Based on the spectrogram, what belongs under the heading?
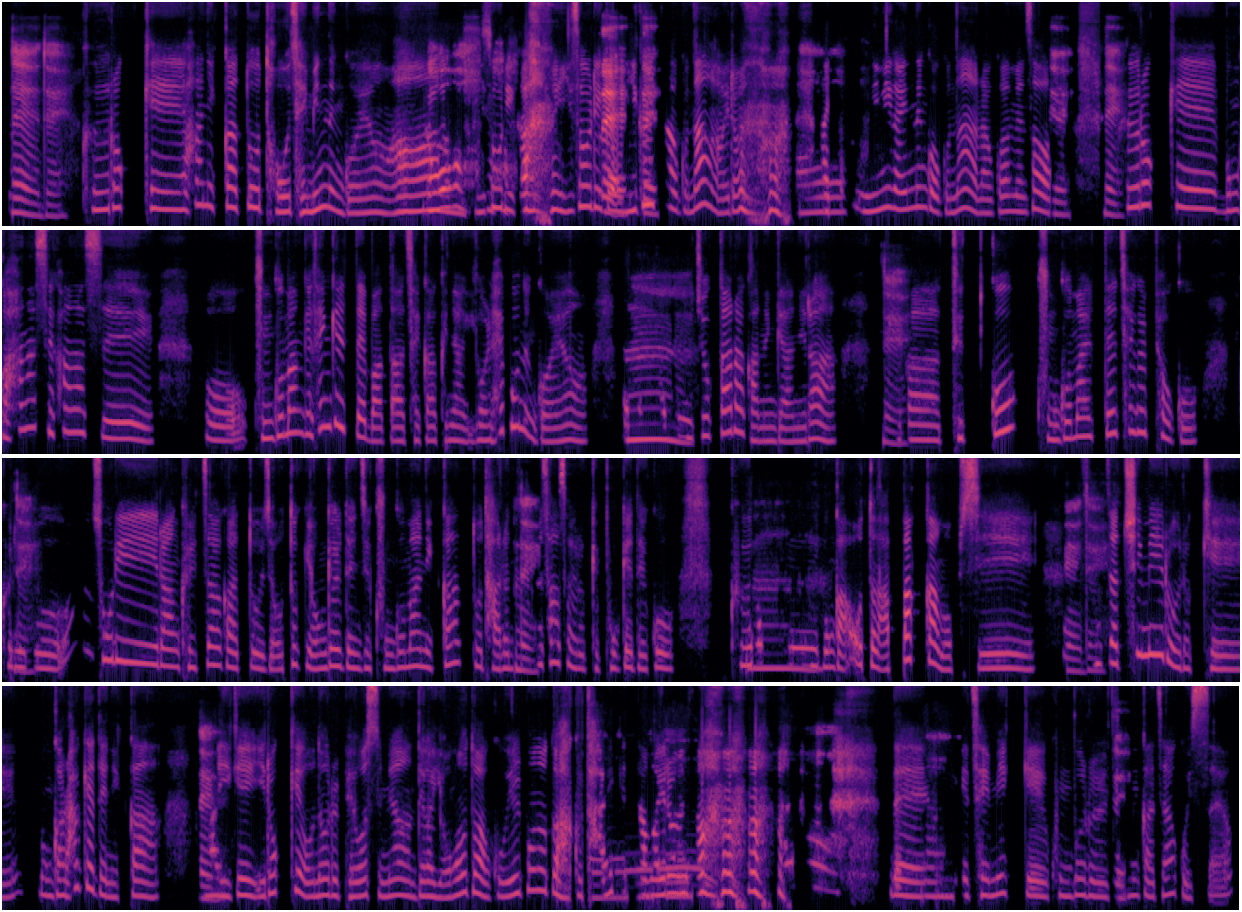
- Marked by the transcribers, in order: laughing while speaking: "어"; laughing while speaking: "소리가"; laugh; distorted speech; laughing while speaking: "' 이러면서"; tapping; unintelligible speech; laughing while speaking: "일본어도 하고"; laughing while speaking: "' 막 이러면서"; gasp
- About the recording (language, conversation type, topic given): Korean, podcast, 학습의 즐거움을 언제 처음 느꼈나요?
- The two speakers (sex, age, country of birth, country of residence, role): female, 40-44, South Korea, United States, host; female, 45-49, South Korea, United States, guest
